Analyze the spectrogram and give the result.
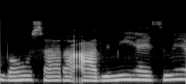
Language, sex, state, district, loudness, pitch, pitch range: Hindi, female, Jharkhand, Deoghar, -19 LUFS, 200 Hz, 185-210 Hz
